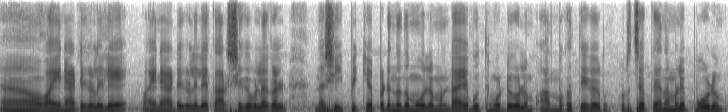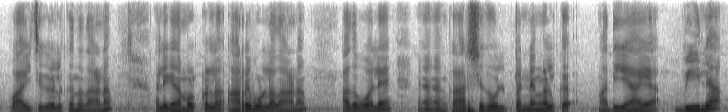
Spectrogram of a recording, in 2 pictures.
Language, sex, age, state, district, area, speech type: Malayalam, female, 45-60, Kerala, Kottayam, rural, spontaneous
